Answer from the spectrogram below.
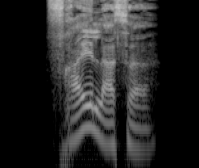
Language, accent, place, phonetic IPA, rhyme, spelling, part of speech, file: German, Germany, Berlin, [ˈfʁaɪ̯ˌlasə], -aɪ̯lasə, freilasse, verb, De-freilasse.ogg
- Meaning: inflection of freilassen: 1. first-person singular dependent present 2. first/third-person singular dependent subjunctive I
